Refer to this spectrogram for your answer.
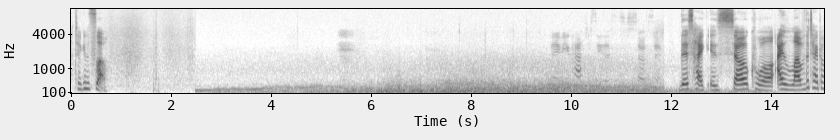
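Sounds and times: wind buffeting microphone: 2.5 - 15.0.

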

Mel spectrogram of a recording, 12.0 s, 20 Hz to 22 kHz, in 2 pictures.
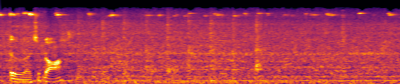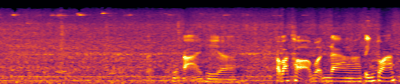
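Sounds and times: diesel engine humming: 0.0 - 12.0.

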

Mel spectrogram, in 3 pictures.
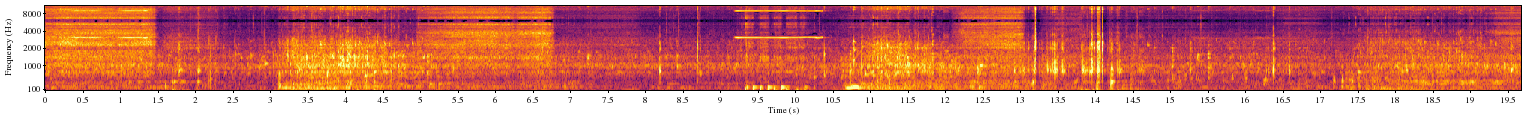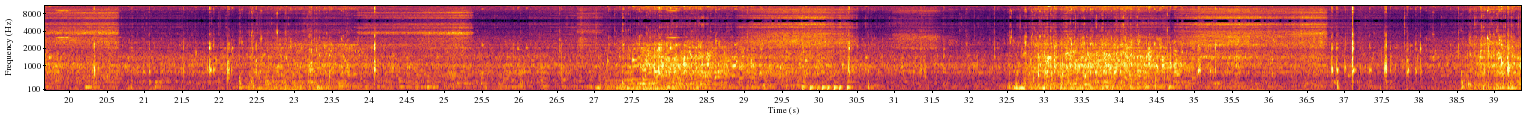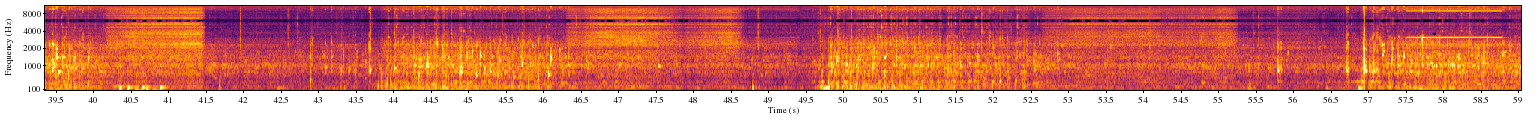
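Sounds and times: scuba regulator breathing underwater: 0.0 - 1.5, 5.0 - 7.7, 12.1 - 13.2, 18.7 - 20.7, 23.7 - 25.5, 29.0 - 31.8, 34.7 - 36.8, 40.1 - 41.5, 46.3 - 48.8, 52.8 - 55.4
gurgling exhaled bubbles: 27.1 - 30.6, 49.6 - 52.9.

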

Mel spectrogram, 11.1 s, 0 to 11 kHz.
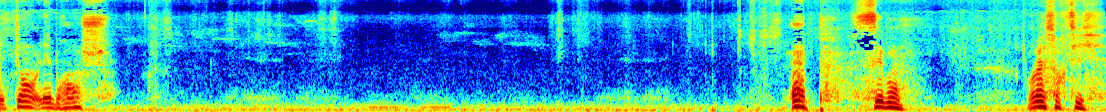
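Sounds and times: hand digging in dry leaves: 5.3 - 10.8.

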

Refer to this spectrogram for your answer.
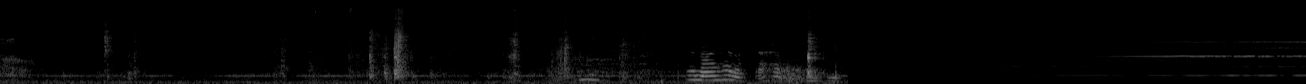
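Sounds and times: faint hum: 0.0 - 8.4.

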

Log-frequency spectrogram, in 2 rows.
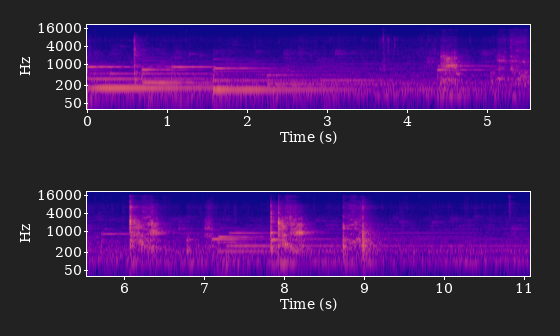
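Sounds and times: metal ladle scraping a pan: 4.2 - 9.5.

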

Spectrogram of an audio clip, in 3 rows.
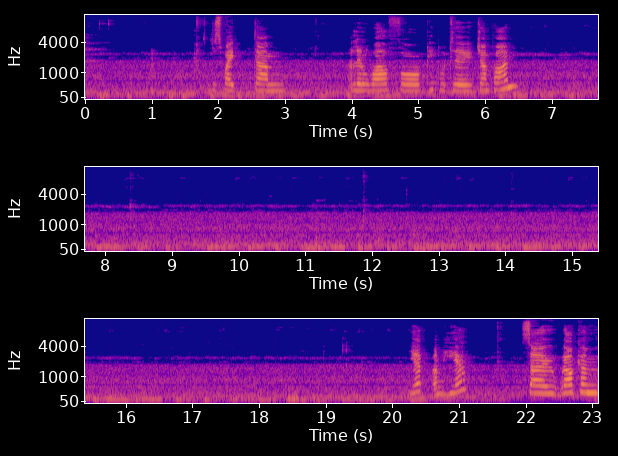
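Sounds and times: electric fan running: 0.0 - 23.0.

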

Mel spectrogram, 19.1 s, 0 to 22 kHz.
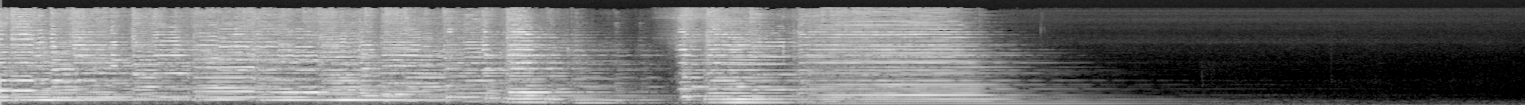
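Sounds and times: baroque string chamber music: 0.0 - 14.0.

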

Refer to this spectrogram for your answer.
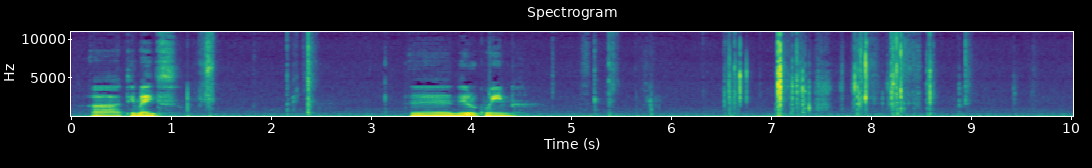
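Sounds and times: foil wrapper crinkling: 6.5 - 9.0.

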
